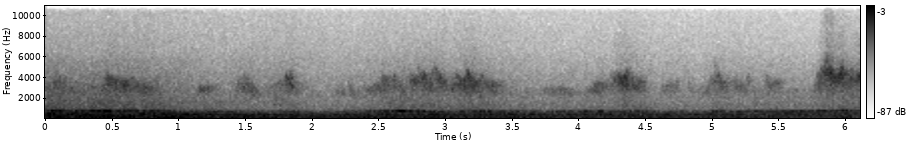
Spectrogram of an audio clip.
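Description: Birds chirping in short repeated bursts over a steady hum, the whole slowly fading down.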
